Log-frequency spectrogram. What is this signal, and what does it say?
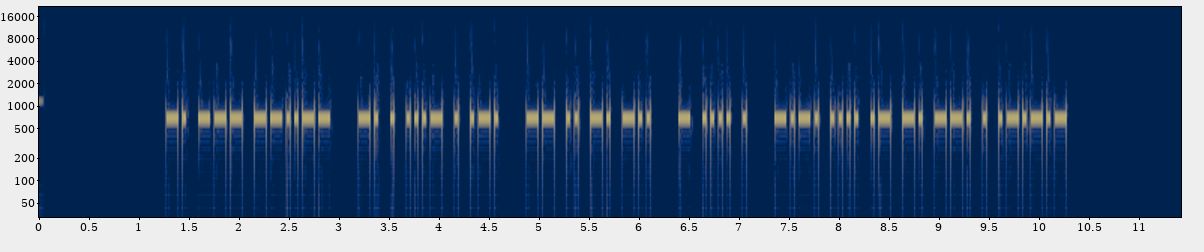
Morse code, heard as a keyed tone, about 31 wpm, 700 Hz. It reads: NO, NEVER MIND THE CHANGE.
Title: Sentences from Top 1000 Words - Review Part 1 - 30wpm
